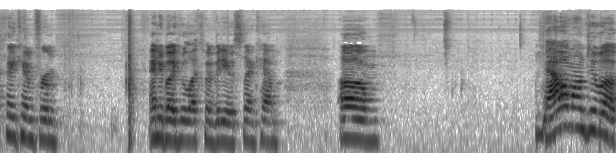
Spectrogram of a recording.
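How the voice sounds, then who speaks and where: With a high, slightly bright voice, a fifteen-year-old boy rambles through a casual collection update vlog about his toys. He uses many ums and keeps restarting and correcting himself.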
